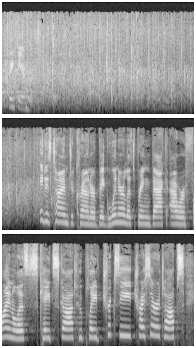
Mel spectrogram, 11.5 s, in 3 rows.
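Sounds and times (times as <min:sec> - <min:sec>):
audience applause: 0:00.0 - 0:05.3
speech: 0:00.2 - 0:00.8, 0:04.6 - 0:11.5.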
